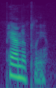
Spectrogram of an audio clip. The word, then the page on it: panoply: American English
